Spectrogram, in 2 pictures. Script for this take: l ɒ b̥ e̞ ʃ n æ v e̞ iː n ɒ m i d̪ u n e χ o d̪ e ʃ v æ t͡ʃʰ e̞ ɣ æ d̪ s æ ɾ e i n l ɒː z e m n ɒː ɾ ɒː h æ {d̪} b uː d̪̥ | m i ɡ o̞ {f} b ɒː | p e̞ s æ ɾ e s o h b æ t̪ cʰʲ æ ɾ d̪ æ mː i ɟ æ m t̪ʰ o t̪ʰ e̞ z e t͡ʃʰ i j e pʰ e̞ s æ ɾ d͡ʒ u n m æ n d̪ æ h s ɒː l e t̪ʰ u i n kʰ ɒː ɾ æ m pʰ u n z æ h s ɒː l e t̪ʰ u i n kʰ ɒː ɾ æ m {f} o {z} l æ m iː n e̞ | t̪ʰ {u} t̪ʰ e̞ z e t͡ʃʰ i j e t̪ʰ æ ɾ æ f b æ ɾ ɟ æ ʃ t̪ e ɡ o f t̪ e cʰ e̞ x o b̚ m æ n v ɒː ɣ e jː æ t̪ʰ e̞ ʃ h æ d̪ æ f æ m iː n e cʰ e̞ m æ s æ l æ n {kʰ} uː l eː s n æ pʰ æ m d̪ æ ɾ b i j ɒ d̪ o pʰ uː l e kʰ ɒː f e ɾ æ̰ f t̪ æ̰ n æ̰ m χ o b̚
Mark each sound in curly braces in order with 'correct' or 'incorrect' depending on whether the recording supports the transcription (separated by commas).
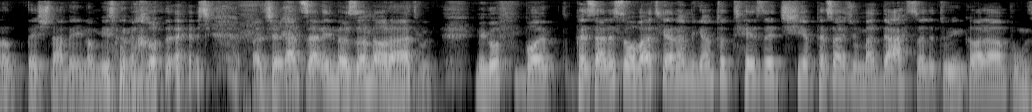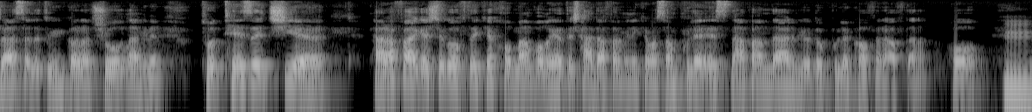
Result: incorrect, correct, incorrect, incorrect, incorrect, incorrect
